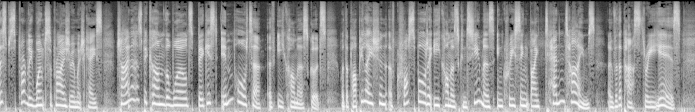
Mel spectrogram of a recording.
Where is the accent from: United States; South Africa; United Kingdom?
United Kingdom; England; He realized I was from England.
